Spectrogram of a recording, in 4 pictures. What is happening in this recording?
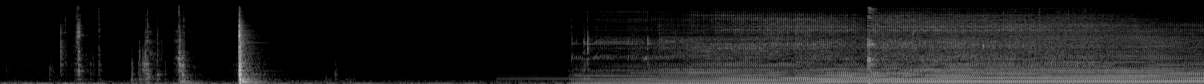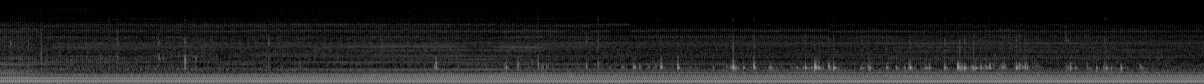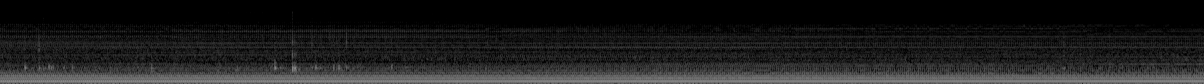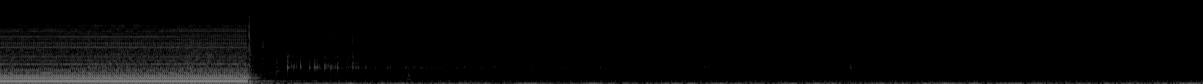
Espresso Coffee Machine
